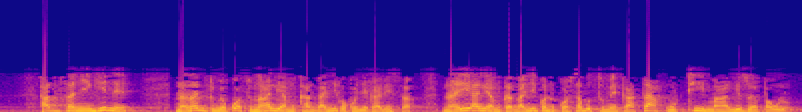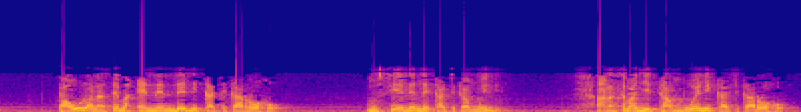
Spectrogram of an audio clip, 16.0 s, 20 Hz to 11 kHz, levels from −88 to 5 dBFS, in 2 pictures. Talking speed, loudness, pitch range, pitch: 135 wpm, -13 LUFS, 135-180 Hz, 155 Hz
